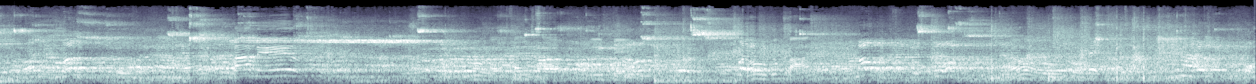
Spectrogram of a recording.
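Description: Basketball game in a large echoing indoor hall: the ball bouncing on the court, sneakers squeaking, and players' voices calling out throughout.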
